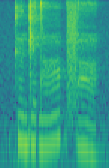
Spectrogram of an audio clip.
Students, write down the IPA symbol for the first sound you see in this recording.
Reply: kʲ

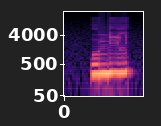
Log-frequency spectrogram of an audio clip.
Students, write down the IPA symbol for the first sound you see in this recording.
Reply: o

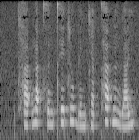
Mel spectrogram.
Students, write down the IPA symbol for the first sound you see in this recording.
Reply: t͡sʰ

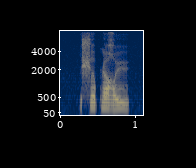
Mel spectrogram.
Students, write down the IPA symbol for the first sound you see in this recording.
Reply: ʃ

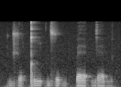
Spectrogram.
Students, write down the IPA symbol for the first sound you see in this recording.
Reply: d͡ʒ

